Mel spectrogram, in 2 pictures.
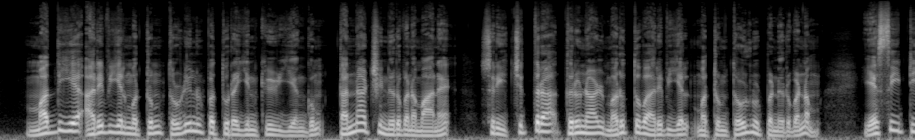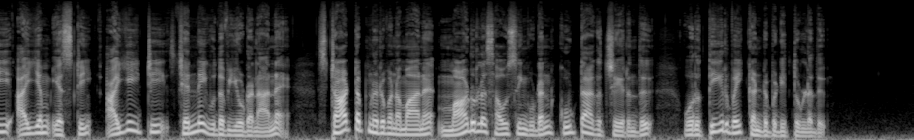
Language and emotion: Tamil, neutral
